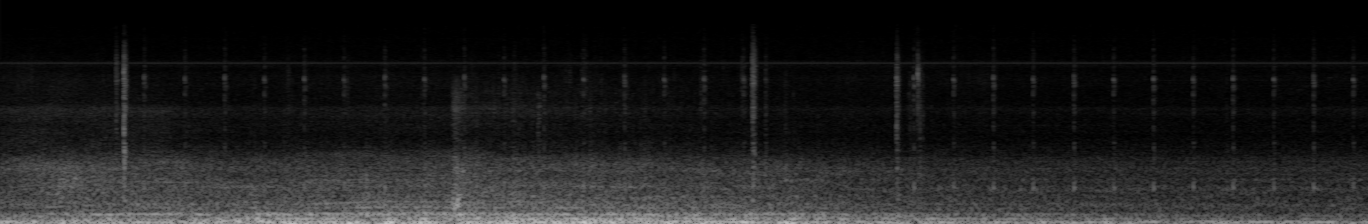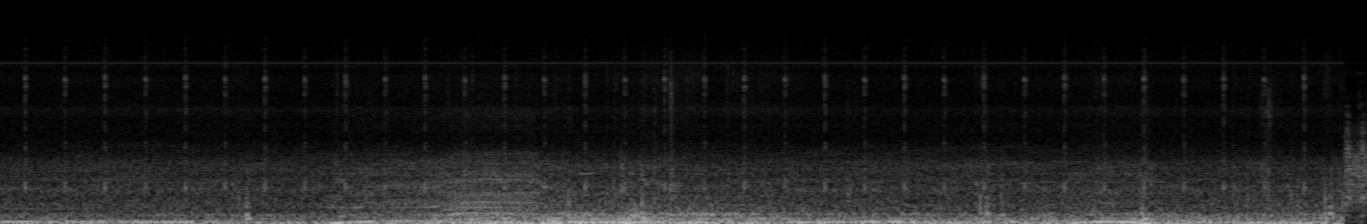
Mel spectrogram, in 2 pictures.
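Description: A car driving, with steady low road and engine noise, heard from inside the vehicle, and a regular light ticking over it at about two ticks a second.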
